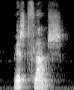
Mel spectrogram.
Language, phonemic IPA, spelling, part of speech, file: Dutch, /ʋɛs(t)ˈflaːms/, West-Vlaams, proper noun, Nl-West-Vlaams.ogg
- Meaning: West Flemish (language)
